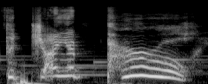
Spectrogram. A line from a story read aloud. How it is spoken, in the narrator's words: he gasped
